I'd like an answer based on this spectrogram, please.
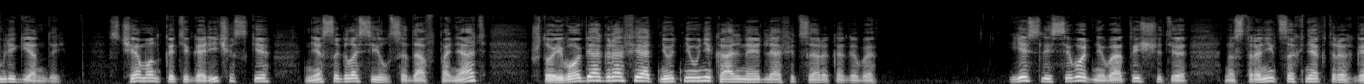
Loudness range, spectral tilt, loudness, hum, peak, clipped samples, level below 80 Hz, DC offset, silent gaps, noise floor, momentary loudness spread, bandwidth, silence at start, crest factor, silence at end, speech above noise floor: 5 LU; -5.5 dB/octave; -17 LUFS; none; 0 dBFS; under 0.1%; -54 dBFS; under 0.1%; none; -60 dBFS; 10 LU; 11 kHz; 0 s; 16 dB; 0 s; 44 dB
